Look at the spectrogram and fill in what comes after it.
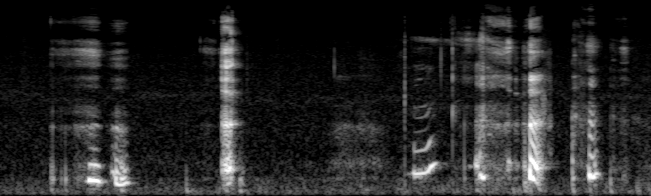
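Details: Repeated short, sharp voiced hics with brief squeaky catches in uneven clusters over a few seconds; typical hiccups.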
